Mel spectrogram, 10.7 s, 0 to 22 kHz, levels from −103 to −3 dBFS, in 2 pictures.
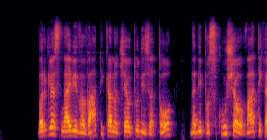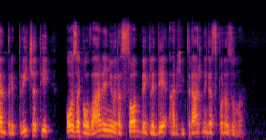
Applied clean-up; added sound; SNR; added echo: neural mask model DeepFilterNet 3.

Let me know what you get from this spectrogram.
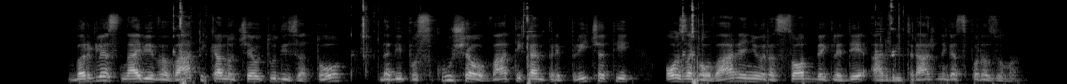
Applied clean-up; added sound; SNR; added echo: neural mask model Resemble Enhance denoiser.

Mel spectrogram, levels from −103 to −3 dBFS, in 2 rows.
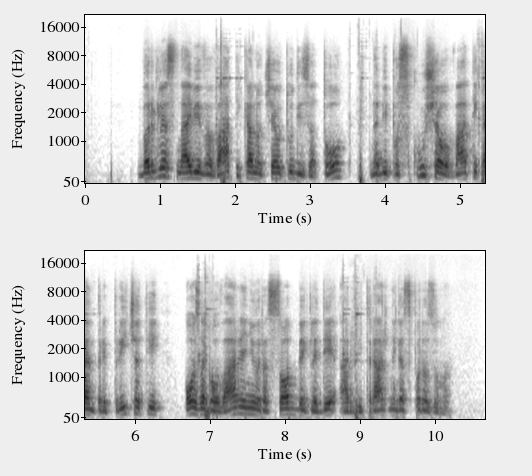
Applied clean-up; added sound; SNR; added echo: neural mask model RNNoise.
